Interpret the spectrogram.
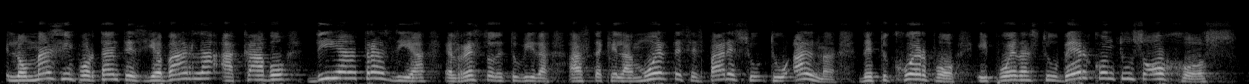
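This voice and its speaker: High-voiced preacher. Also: male voice, animated, takes it slowly, few pauses. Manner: rhetorical, repetitive questioning; folksy, self-deprecating humor. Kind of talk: sermon.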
